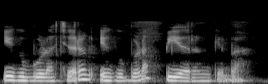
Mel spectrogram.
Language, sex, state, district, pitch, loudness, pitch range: Bhojpuri, female, Jharkhand, Palamu, 175 Hz, -16 LUFS, 165-180 Hz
